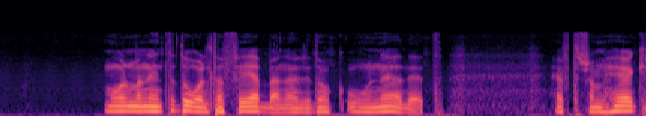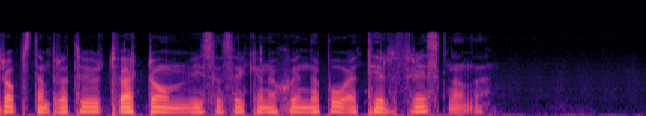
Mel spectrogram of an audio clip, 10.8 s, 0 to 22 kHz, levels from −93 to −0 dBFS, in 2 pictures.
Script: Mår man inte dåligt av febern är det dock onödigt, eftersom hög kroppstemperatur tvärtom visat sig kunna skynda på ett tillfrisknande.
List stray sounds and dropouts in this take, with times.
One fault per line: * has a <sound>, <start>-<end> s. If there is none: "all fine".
all fine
